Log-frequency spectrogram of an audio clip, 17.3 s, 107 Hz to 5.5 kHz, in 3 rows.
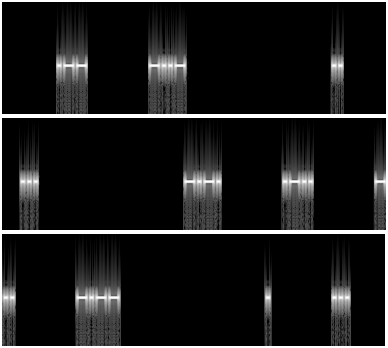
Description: Morse code, heard as a keyed tone, about 25 wpm, spaced as for 8 wpm, 590 Hz. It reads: WX IS CLDY ES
